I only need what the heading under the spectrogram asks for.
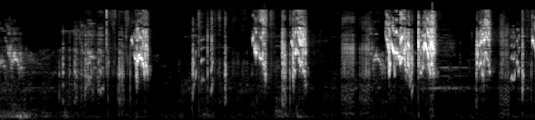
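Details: Domestic budgerigars, female and male, recorded to stimulate breeding: scattered squeaky chirps and short squawks in irregular bursts with quiet gaps, plus a few thin whistled tones.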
